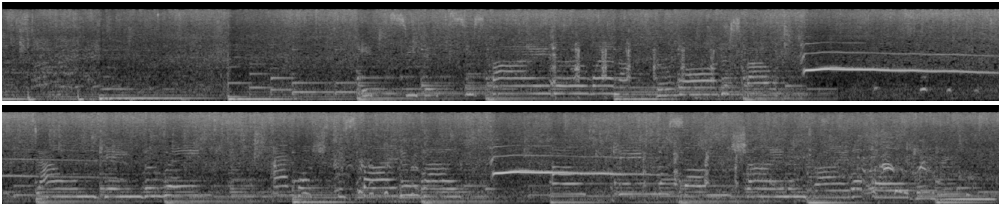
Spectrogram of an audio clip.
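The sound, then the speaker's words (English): A shower runs in a home bathroom during a nightly shower, with a steady, unbroken hiss of spraying water for the whole stretch, while music with a thumping bass line and bright melodic notes plays loudly over it. “was doing her nightly shower duties.”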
